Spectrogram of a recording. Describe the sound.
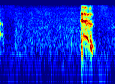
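A man clears his throat once in a short, rough burst that rises out of near silence.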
